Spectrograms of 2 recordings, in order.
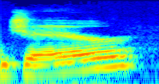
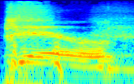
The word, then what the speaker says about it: Jarre: J-A-R-R-E, I'm not sure how to pronounce that. – We're not going to start pronouncing names directly on our 30th episode. – I think I heard it pronounced Jarre, Kevin Jarre.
